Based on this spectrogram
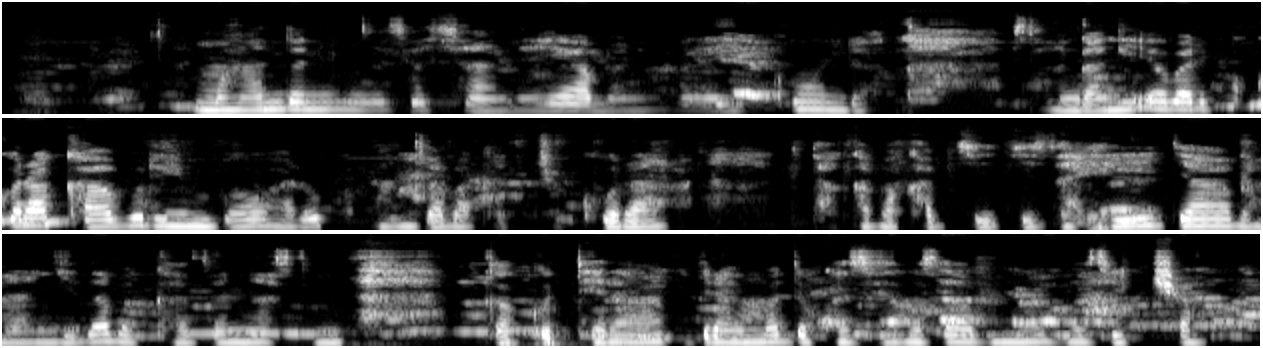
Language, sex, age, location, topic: Kinyarwanda, female, 25-35, Musanze, government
